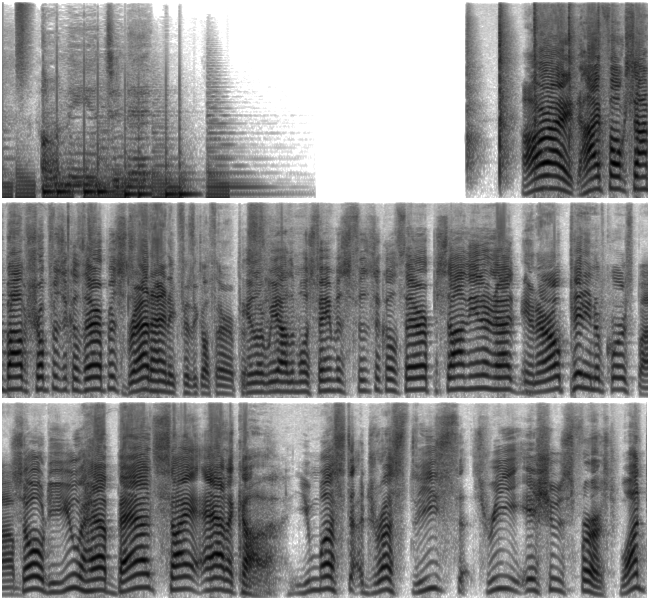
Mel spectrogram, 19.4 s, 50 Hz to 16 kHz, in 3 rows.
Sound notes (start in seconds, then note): 4.6 clapping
